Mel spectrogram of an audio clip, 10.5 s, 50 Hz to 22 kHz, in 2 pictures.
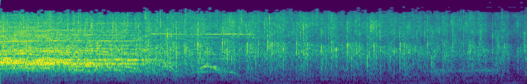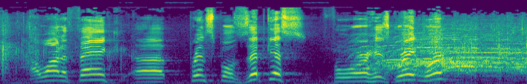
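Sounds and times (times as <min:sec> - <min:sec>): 
audience applauding at a school presentation: 0:00.0 - 0:05.6, 0:10.0 - 0:10.5
speech: 0:05.7 - 0:09.9.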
